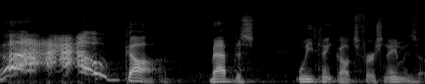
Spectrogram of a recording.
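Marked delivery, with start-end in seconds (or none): 0.0-1.7 put-on very high, swooping, sing-song hollering. Retelling a prayer meeting, imitating a woman hollering. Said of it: "Sister Gillicuddy was hollering".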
